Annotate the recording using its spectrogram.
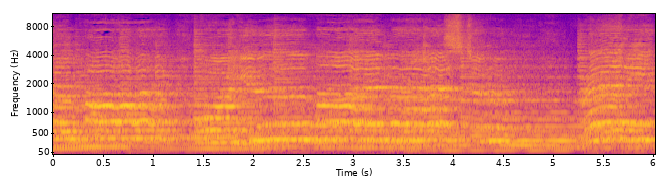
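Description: Two women's voices singing a slow worship song in long held notes, accompanied by an electric keyboard.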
